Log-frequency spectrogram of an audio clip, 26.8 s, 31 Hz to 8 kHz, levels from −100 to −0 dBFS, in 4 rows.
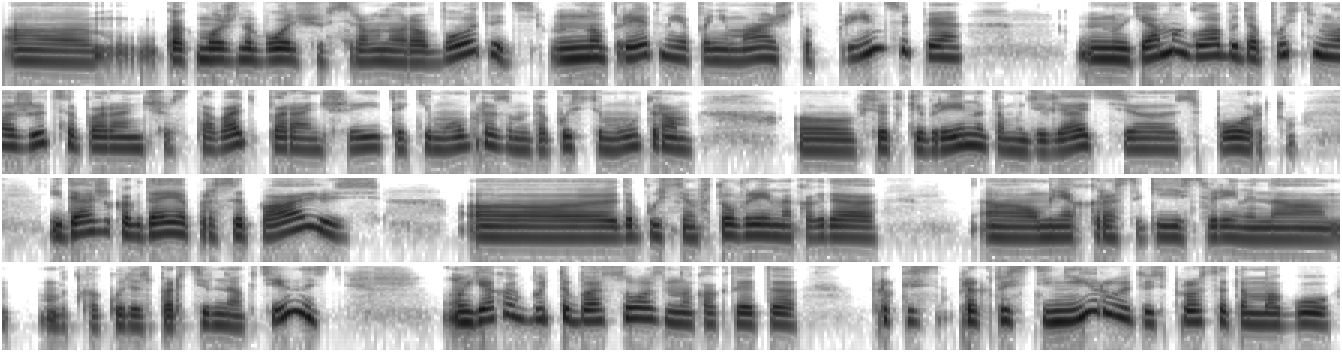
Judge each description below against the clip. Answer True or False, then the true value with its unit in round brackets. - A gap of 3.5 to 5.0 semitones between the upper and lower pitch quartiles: True (4.1 semitones)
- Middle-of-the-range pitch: True (180 Hz)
